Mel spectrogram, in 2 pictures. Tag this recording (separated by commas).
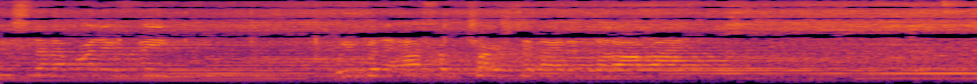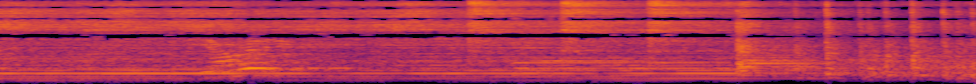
Speech, Music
